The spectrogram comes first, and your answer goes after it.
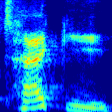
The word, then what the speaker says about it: Takei: And honestly, and the sad thing too, the person that started Proud Boys was George Takei.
